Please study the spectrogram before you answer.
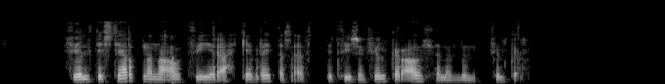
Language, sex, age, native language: Icelandic, male, 20-29, Icelandic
